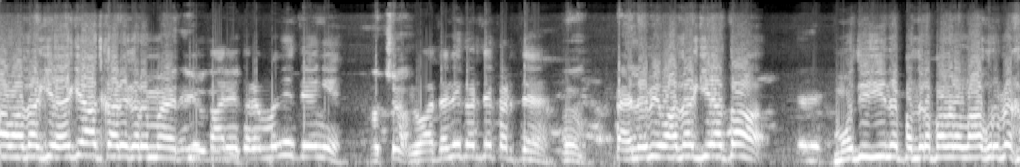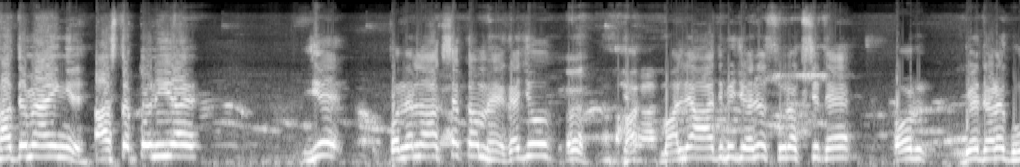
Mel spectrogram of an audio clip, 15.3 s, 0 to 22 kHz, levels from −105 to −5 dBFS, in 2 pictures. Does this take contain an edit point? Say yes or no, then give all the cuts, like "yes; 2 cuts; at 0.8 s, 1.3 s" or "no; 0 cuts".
no; 0 cuts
